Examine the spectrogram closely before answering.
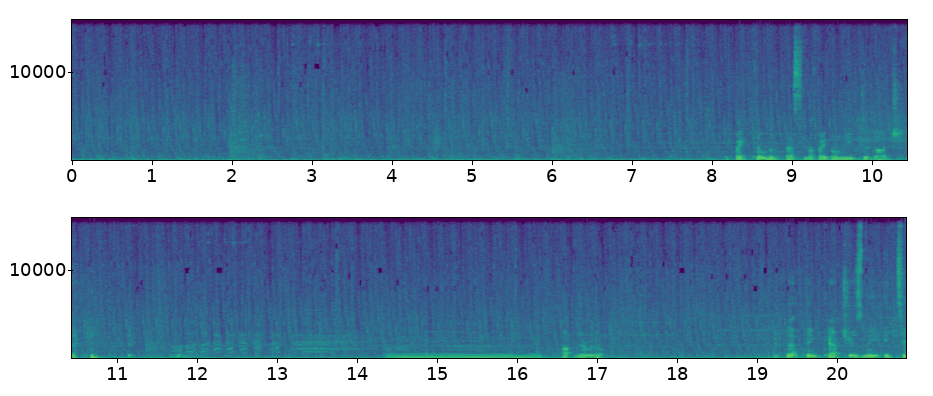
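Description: Small wet shots pop and splatter as creatures are hit in a game.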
